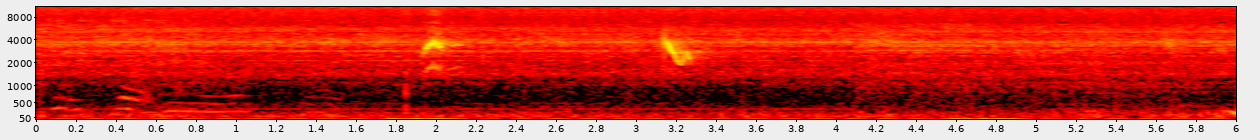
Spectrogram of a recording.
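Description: Quiet outdoor ambience with two short, high chirps from a bird, about two and three seconds in, and faint voices in the first second.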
